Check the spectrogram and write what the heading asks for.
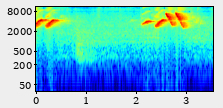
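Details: Caged-bird training recording of a double-collared seedeater singing the 'tui tui fibra' song: a brief pair of sliding whistled notes, a pause, then a longer run of sharp, falling, bright notes.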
